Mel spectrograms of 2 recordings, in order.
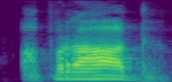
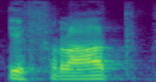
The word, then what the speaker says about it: इफरात: बोलना प्रारंभ कर दिया अपराध उसके पास अपराध पैसा है इस तरह बोला जाने लगा जबकि सही उच्चारण होना चाहिए उसके पास इफरात पैसा है उसके पास इफरात धन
